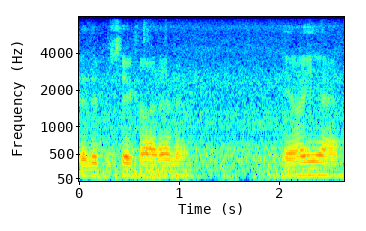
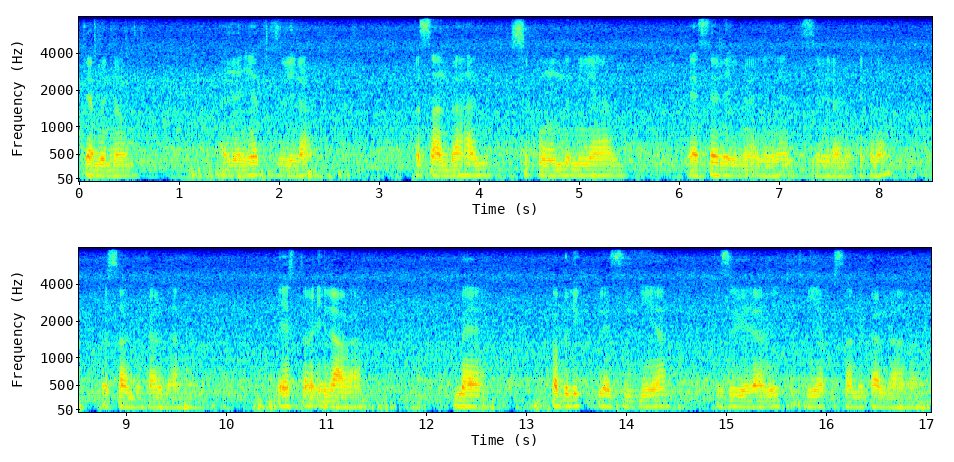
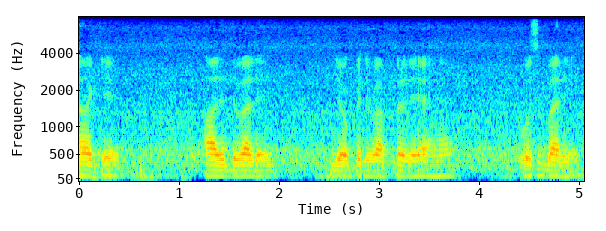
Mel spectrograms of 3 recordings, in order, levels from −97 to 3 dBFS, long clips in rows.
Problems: background sounds at intervals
